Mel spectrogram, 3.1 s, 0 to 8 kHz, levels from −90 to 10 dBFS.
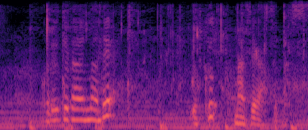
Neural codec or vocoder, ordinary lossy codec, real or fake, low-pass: codec, 24 kHz, 6 kbps, HILCodec; Opus, 24 kbps; fake; 7.2 kHz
